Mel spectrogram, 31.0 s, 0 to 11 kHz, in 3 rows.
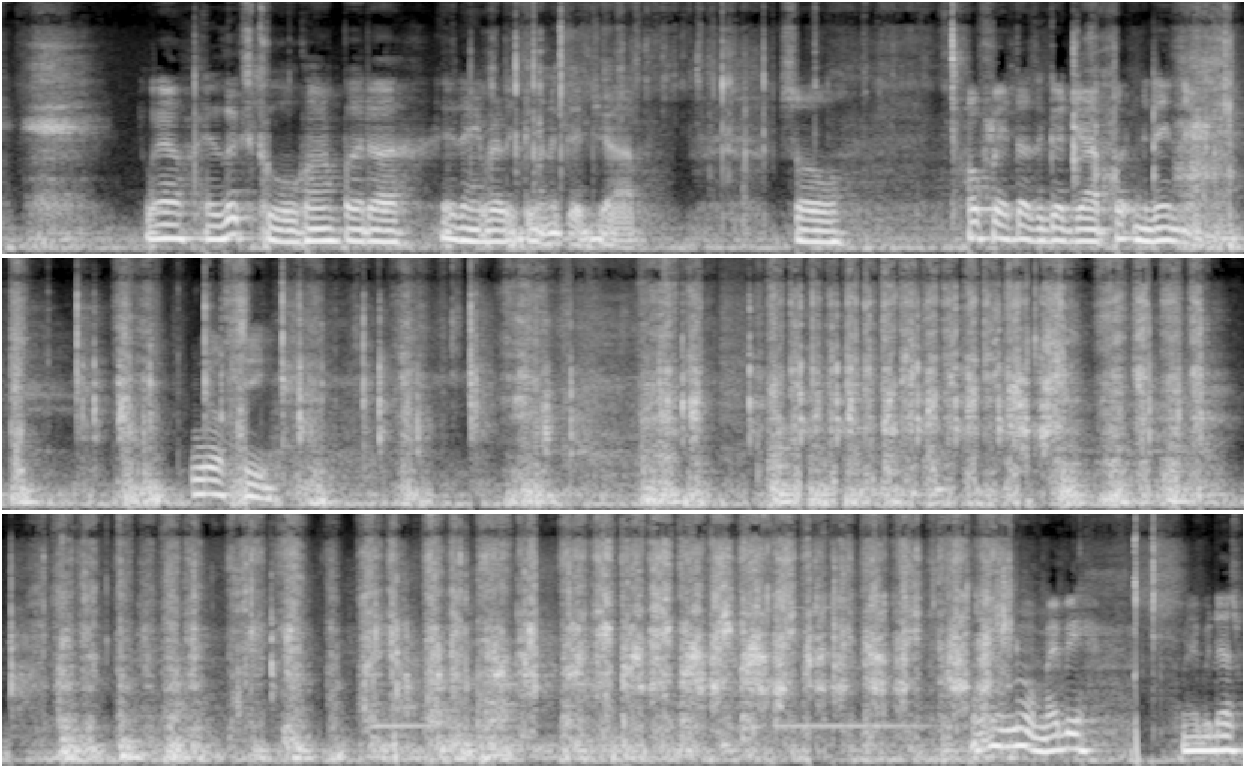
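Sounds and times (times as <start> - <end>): scraper scratching off caulk: 7.0 - 29.3.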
